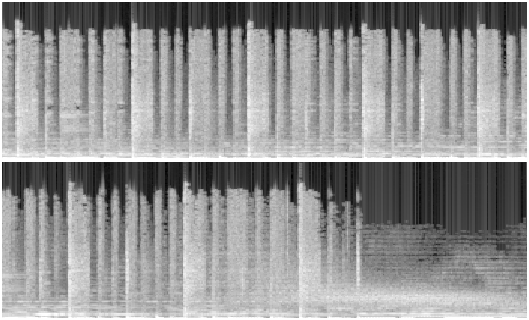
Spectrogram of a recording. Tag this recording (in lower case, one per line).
music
